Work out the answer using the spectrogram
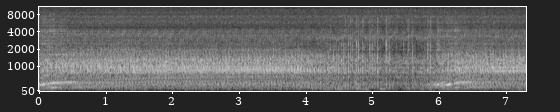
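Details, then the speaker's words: Mate X 20x4 fat-tyre e-bike hub motor on PAS4 after packing gears with Vaseline: steady mid-pitched gear whine with gritty edge; quieter with more grease but still noisy, cause unconfirmed. "So as you can see, it is quieter with more grease in it."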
